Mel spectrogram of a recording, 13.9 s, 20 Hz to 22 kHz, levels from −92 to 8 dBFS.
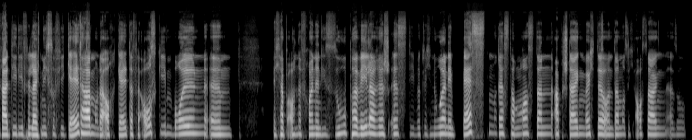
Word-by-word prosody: grad 185 -1 +7
die, 200 -1 -6
die 195 0 -7
vielleicht 180 0 +3
nicht 200 -2 -6
so 200 - -9
viel 190 +1 -16
Geld 175 +8 +3
haben 220 -2 +9
oder 190 -2 +1
auch 185 - -1
Geld 180 +2 0
dafür 190 -3 -5
ausgeben 215 -2 -4
wollen, 215 +1 +2
ähm 185 -1 -1 0.8
ich 180 0 -9
habe 185 - 0
auch 185 - -2
'ne 195 +1 -8
Freundin, 190 0 -2
die 185 0 -11
super 205 +4 -1
wählerisch 205 -1 +3
ist, 205 +1 -6
die 190 -2 -23
wirklich 190 -1 -18
nur 200 +3 -1
in 210 - 0
den 190 -2 -2
besten 225 +1 0
Restaurants 210 0 -4
dann 205 -1 -2
absteigen 195 0 0
möchte. 195 0 -1
Und 185 0 -6
da 185 - -1
muss 190 0 -14
ich 185 - -27
auch 200 - -8
sagen, 190 0 -2
also, 180 +1 -22
195 Hz, 180 wpm, -22 LUFS, 185-205 Hz, 0.8 s, haben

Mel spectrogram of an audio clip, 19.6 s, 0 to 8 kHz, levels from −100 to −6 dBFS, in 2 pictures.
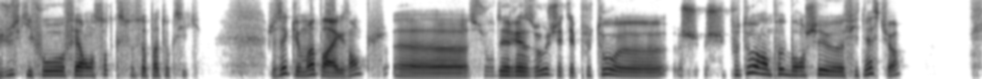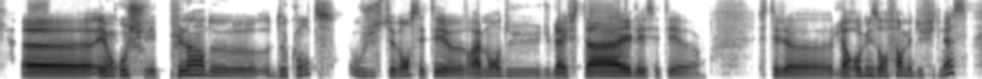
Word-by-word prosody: juste 175 +6 -5
qu'il 160 - -6
faut 160 0 -2
faire 160 0 +2
en 150 0 -1
sorte 185 -1 -9
que - - -9
ça - - -7
soit - - -5
pas - - -4
toxique. - - -13 0.6
Je - - -9
sais 220 - 0
que 160 - -3
moi 155 +6 +2
par 145 -7 +6
exemple, 165 - -1 0.2
heu, 120 -2 -1
sur 150 +3 -10
des 160 -1 0
réseaux, 155 +3 +1
j'étais 150 -8 -4
plutôt, 170 +6 -5
heu, 135 -2 -2
je - - -1
suis - - -6
je - - -2
suis - - -13
plutôt 225 +7 -1
un 195 - +3
peu 195 +2 -3
branché, 160 +1 -1
heu, 155 -4 0
fitness, 175 +9 -4
tu - - -7
vois? - - -4 1.1
Heu, 130 -1 +8
et 140 - +6
en 135 - 0
gros, 175 +6 -1
je 160 - +3
suivais 120 -2 -3
plein 175 +2 +3
de 135 -2 -6
de 140 0 -9
comptes 150 +8 -5
où 150 -4 -12
justement, 135 +3 -3
c'était, 145 -1 -3
heu, 125 -3 0
vraiment 125 +4 -1
du 125 -2 -14
du 125 - -17
lifestyle 140 +3 +6
et 125 - -1
c'était, 120 +1 -9
heu, 115 -1 -7 0.7
c'était, 140 - -7
heu, 115 -3 -2
de - - -18
la 130 - +3
remise 140 +3 -2
en 140 - 0
forme 160 +1 -1
et - - -6
du 130 0 -13
fitness. - - -4
140 Hz, 205 wpm, -23 LUFS, 130-160 Hz, 1.1 s, Heu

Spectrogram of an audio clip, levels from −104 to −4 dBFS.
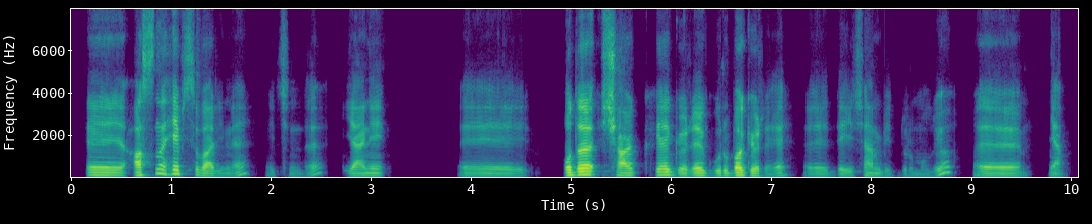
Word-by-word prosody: Eee, 120 -1 0
aslında 125 +11 +1
hepsi 180 +1 0
var 95 - +1
yine 95 -1 -15 0.2
içinde. 90 -2 -19 0.2
Yani, 105 0 -6 0.8
eee, 100 -1 -12 0.4
o 120 +1 +4
da 145 -1 +9
şarkıya 110 +4 0
göre, 110 -2 0
gruba 105 +1 +3
göre, 105 +1 -5 0.2
eee, 90 0 -15
değişen 95 +1 -11
bir 90 -2 -22
durum 85 -2 -25
oluyor. 210 - -10 0.3
Eee, 95 0 -4 0.3
ya, - - -11
105 Hz, 125 wpm, -24 LUFS, 95-120 Hz, 0.8 s, da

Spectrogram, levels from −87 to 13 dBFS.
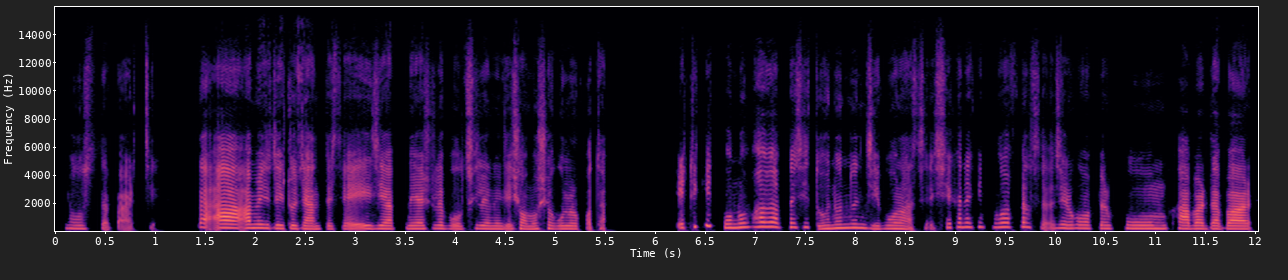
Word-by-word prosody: বুঝতে 210 -1 -7
পারছি। - - -8 0.5
তো - - -2 0.2
আ - - +12 0.2
আমি 255 0 +4
যদি 230 - -4
একটু 215 0 -1
জানতে 190 0 +1
চাই, 95 - 0
এইযে 210 0 0
আপনি 205 +1 -11
আসলে 220 +1 -4
বলছিলেন, 205 +2 -3
এইযে 190 - -3
সমস্যাগুলোর 195 0 -2
কথা। - - -7 0.8
এটি 335 +5 -4
কি 410 - +4
কোনভাবে 305 +5 +2
আপনার 300 +1 -5
যে 300 - -4
দৈনন্দিন 245 +6 0
জীবন 205 +2 -2
আছে, 220 - -12 0.2
সেখানে 305 +3 -3
কি 320 - -7
প্রভাব 305 +1 -1
ফেলছে? 315 -3 -5 0.2
যেরকম 230 -1 -2
আপনার 220 0 -5
ঘুম, 220 -1 -1 0.2
খাবার-দাবার 200 -2 +4
215 Hz, 160 wpm, -24 LUFS, 200-265 Hz, 0.8 s, আ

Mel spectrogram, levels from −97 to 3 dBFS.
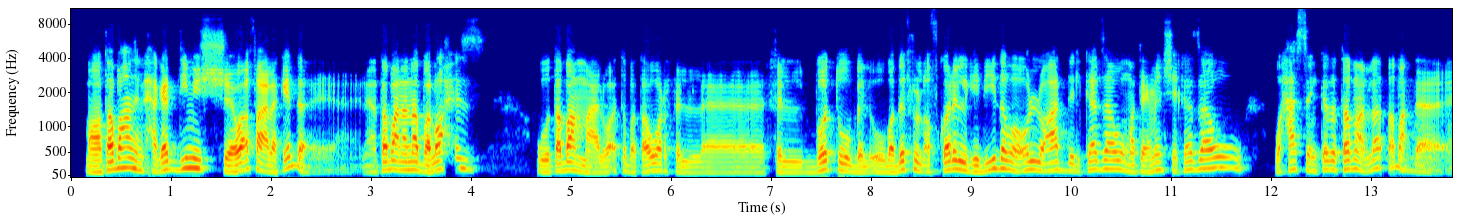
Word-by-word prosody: ما 115 - +1
هو 115 - +5
طبعًا 185 +9 +5
الحاجات 150 +1 +2
دي 160 +4 -1
مش 185 -3 +1
واقفة 120 - +5
على - - +3
كده، - - 0
يع - - -9 0.5
يعني 115 -1 -11
طبعًا 155 +4 +4
أنا 155 0 +5
بالاحظ 175 +7 0 0.5
وطبعًا 135 +7 +3
مع 115 -7 -2
الوقت 100 - -4
باطوّر 135 +6 0
في 140 - -8
ال 100 -1 -8
في 100 - -8
الbot، 105 +10 -2
وب 115 -6 -2
وباضيف 130 +10 -1
له 160 - 0
الأفكار 130 +5 +1
الجديدة 155 +3 +1
وأقول 160 -1 0
له 140 -2 0
عدّل 145 -1 -1
كذا 165 +2 -1
وما 160 -7 -2
تعملش 145 +5 -5
كذا 160 +7 -2
و 195 0 -2 0.3
وحسّن 160 -3 -4
كذا 165 +5 -2
طبعًا، 165 +1 +1
لا 185 - -2
طبعًا 190 - -4
ده - - -5
150 Hz, 180 wpm, -23 LUFS, 115-165 Hz, 0.5 s, هو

